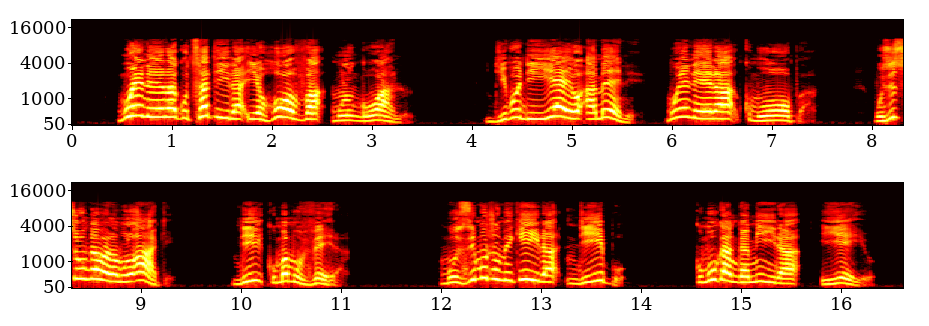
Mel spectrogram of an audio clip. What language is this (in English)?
Nyanja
